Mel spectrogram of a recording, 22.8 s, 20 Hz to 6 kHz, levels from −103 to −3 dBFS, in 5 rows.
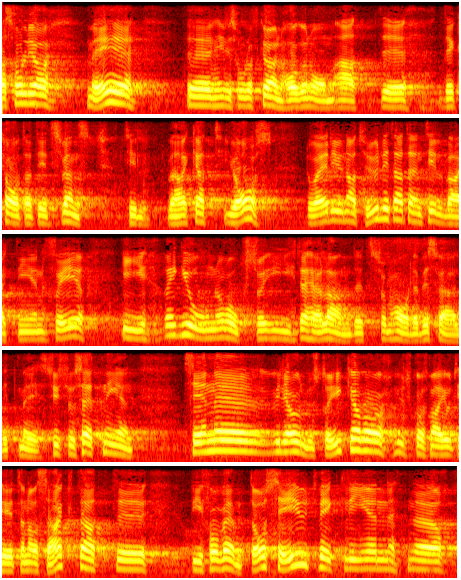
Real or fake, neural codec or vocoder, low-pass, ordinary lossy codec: real; none; 5.4 kHz; none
